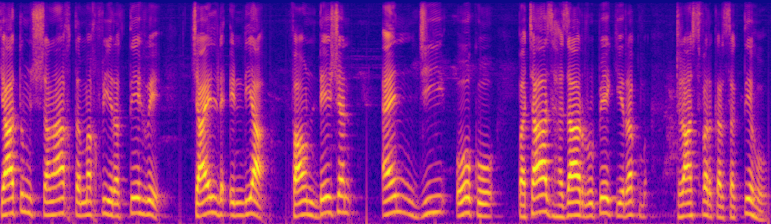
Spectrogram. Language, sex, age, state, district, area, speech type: Urdu, male, 18-30, Bihar, Purnia, rural, read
